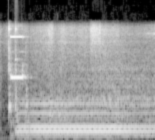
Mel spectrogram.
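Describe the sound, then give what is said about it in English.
A quick pair of electronic beeps, then a steady humming drone of a microwave oven running continuously, with no voices. “That's why everybody's house is burning down, because they're putting their mask in a microwave.”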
